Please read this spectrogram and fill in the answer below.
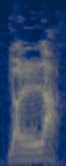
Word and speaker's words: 연락: Okay, what happens is, as we've seen, you put an N up next to a lil at some point, the nian up next to a lil, and what happens? It ends up being pronounced just as a double L.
